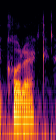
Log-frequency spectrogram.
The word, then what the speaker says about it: Kodak: Yeah, Kodak. They had to Kodak. They had to rebuild they had to build a warehouse and dedicate it just to that. Damn, Kodak. Or some shit like that. Yeah. Kodak don't play.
